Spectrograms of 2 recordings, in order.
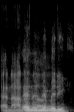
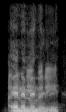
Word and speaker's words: anonymity: Anonymity. Anonymity.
